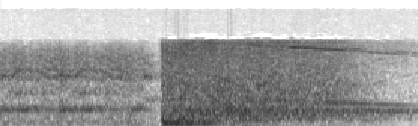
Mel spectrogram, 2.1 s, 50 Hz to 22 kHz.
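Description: A classic Mac OS crash chime used on the Power Mac 6100 and 7100 that mimics a car crash: a sustained screeching tone, then an abrupt, loud smashing burst that rings and slowly fades. It is played alone, with no talking.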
